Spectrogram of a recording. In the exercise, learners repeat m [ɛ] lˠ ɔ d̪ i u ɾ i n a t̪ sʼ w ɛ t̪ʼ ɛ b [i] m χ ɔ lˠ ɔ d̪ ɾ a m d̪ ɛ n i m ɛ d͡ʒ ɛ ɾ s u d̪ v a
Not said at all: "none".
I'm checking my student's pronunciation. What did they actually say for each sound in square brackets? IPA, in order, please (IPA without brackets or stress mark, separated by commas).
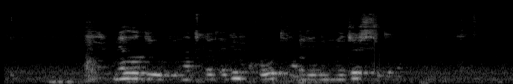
ɛ, i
